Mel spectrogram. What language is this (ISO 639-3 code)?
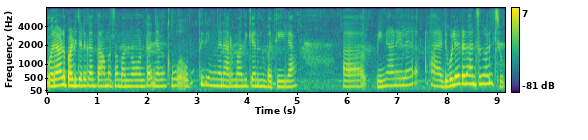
mal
